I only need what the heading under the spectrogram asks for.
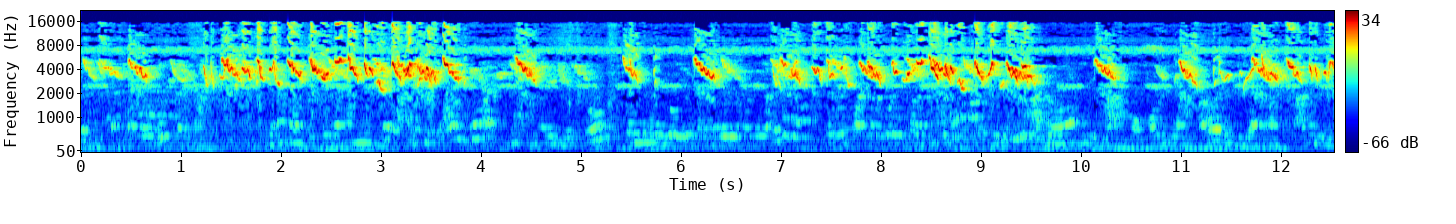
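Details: Lemon-bellied white-eye giving lively 'ciak-ciak' and 'jos' chatter, meant to stimulate breeding condition: bursts of high, quick, sliding chirps separated by short pauses, with faint low hum behind.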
